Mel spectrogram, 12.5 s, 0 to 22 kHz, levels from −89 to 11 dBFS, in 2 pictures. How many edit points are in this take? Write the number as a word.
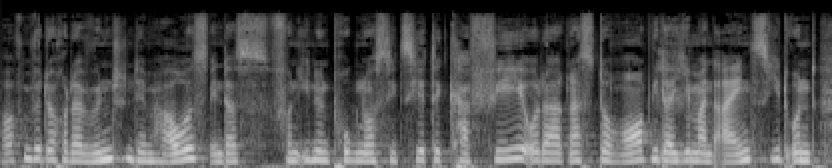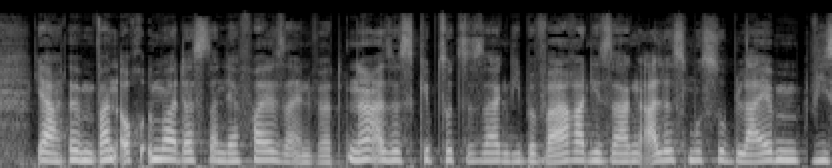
three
